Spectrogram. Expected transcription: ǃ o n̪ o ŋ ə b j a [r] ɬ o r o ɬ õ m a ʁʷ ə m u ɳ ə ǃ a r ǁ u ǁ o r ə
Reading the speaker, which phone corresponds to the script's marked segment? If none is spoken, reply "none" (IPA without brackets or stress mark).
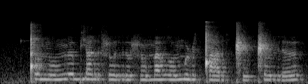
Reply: r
